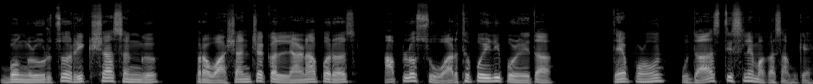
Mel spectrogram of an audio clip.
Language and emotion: Goan Konkani, sad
